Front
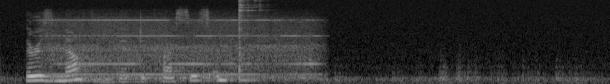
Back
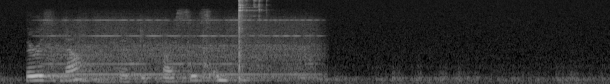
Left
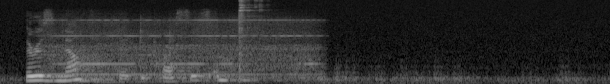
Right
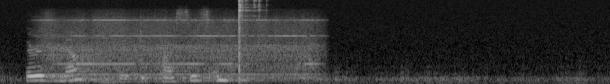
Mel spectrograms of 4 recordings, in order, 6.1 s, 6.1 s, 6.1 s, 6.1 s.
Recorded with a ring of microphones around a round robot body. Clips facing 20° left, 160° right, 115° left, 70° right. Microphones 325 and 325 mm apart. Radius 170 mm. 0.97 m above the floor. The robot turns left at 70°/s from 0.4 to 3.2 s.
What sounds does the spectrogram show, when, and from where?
0.3 s a woman speaking: 65° left, 1.0 m; by 2.3 s 65° right, 1.0 m
2.4 s keys jangling: 90° right, 0.6 m; by 2.7 s 110° right, 0.6 m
